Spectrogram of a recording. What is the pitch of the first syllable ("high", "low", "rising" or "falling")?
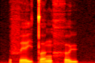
low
